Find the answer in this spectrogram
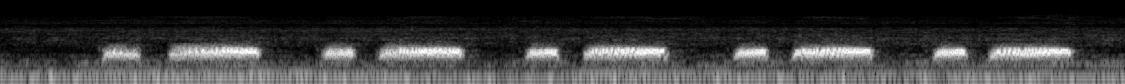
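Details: Spotted dove, wild-caught and cooing rapidly in the thổ style at midday, gives five quick paired phrases, each a clipped short hoot then a fuller sustained coo, evenly spaced about a second apart over a faint low hum.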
